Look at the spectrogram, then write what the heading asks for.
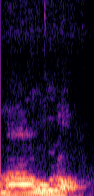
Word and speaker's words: Mauro: try to say Maori, but Mauro with the O at the end.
